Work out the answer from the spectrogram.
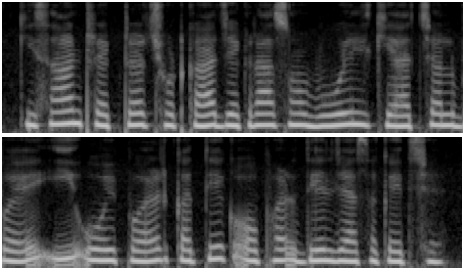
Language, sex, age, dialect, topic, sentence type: Maithili, female, 18-24, Bajjika, agriculture, question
